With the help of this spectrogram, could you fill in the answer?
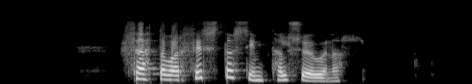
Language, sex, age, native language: Icelandic, female, 50-59, Icelandic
